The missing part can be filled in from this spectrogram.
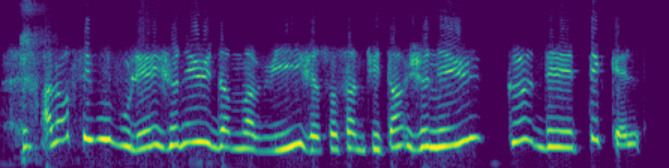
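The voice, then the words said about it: Regional French accent from Tarn-et-Garonne. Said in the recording (French): “vous avez l'accent ... Ça ne sent pas du tout à votre accent”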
